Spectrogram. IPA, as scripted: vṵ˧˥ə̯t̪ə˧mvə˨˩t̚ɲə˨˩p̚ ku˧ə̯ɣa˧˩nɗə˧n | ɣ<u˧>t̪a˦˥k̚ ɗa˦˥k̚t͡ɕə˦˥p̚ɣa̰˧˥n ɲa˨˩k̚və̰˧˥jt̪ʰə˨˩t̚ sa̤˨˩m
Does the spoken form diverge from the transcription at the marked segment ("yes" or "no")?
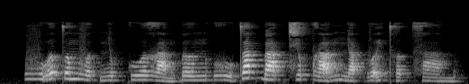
yes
